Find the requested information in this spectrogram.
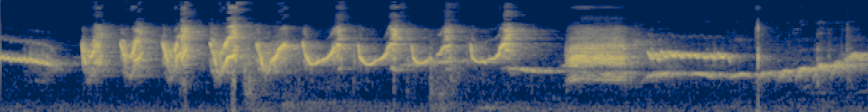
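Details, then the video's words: A long-tailed shrike sings as a tutor for training birds, a fast run of looping, warbling up-and-down notes, then a harsh rasp and a long, lower whistled glide that rises at the end. "pentet pemandu suara"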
